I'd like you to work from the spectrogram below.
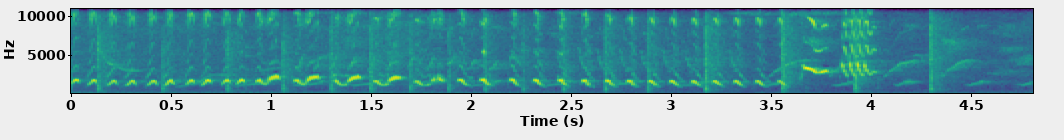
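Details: White-rumped shama delivering a rapid string of repeated whistled notes that briefly switch to looping, rising-falling figures midway, then return to the steady series before a short harsh burst ends it.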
